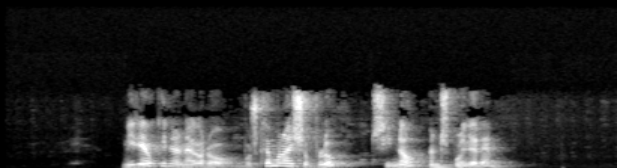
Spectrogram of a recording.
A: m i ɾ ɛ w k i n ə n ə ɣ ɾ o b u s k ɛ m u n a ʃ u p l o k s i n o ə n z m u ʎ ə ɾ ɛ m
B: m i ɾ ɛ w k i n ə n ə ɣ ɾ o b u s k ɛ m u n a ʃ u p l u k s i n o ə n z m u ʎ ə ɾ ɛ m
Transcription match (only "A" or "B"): B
